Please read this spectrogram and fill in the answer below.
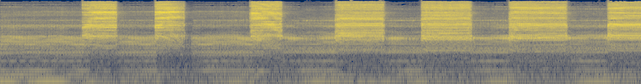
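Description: Small Chicago Electric tool grinder running steadily while the end of a piston ring is tapped against its wheel seven times, each tap a harsh grinding hiss of about half a second to a second, roughly every second and a half. This is the ring's end gap being ground open a tap at a time.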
